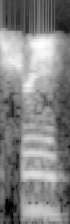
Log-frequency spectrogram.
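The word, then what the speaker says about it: shreem: owns three Shareen mantras shri sh r e ng is how this mantra sounds represents the manifest or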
